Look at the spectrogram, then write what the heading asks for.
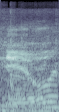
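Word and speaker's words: gnu: they also go by the common name of new that's spelled g n e u and it's an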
